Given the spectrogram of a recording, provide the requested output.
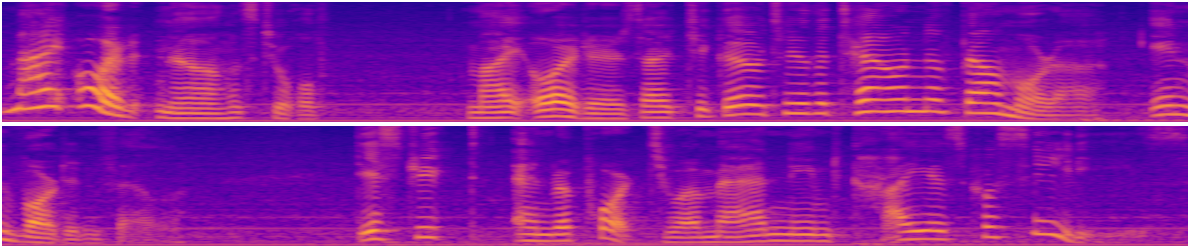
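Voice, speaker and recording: A man uses a put-on character voice at a fairly slow pace. Clear background noise can be heard. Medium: solo performance.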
